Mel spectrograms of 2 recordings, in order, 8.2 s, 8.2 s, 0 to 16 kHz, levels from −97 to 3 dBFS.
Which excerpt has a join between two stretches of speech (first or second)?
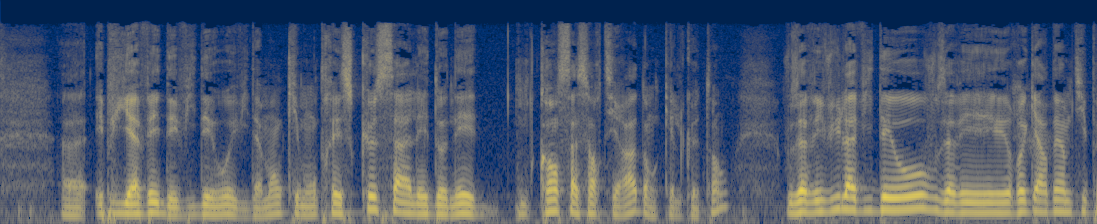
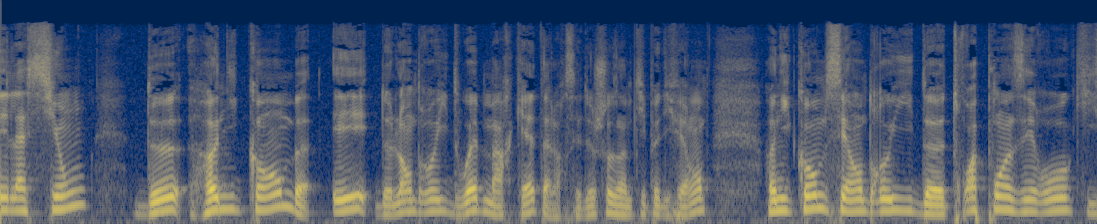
second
